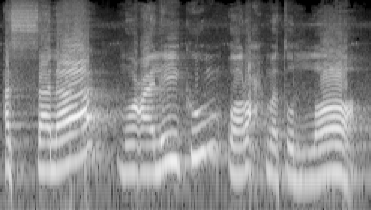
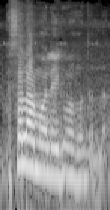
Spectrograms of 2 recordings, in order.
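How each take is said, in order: First: It is said slowly and carefully. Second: It is said fast and hurried.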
